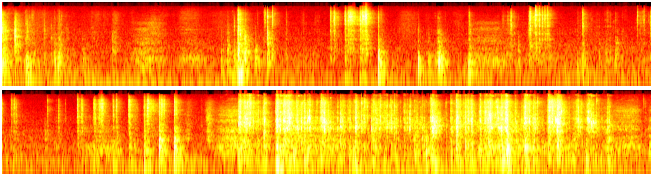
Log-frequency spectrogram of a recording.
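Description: Loose metal bolts from a packet being rummaged and sorted by hand, producing scattered clinks and rattles that come in bursts, growing into dense, continuous jangling toward the end, close up with no speech.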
